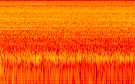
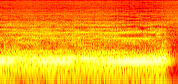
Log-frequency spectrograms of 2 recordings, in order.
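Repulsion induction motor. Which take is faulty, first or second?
second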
